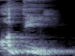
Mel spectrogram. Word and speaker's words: অতি: এর উচ্চারণ যখন এর মত হবে তখন হবে বিবৃত। যদি আমরা বলি অতি।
